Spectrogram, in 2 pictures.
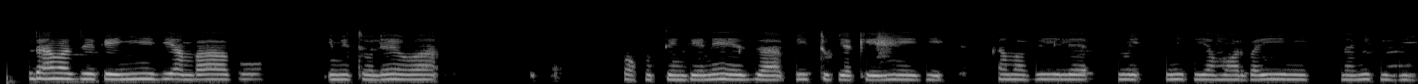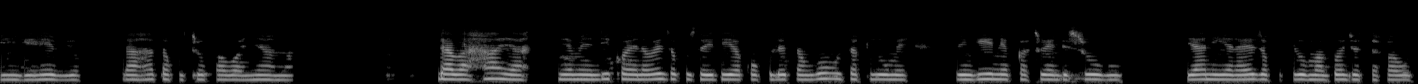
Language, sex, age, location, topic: Swahili, female, 18-24, Wajir, health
